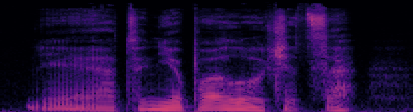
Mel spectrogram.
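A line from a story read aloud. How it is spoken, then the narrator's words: Breathless muttering. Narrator (Russian): пробормотал, переводя дыхание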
